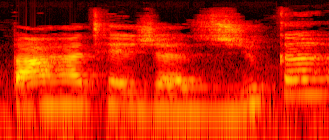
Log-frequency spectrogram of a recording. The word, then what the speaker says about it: Barra Tijuca: I'm gonna butcher the name, but it's Barra Tijuca, I think is how you pronounce it.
